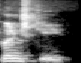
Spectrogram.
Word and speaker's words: Paczki: it's pronounced Paczki. Punchki.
